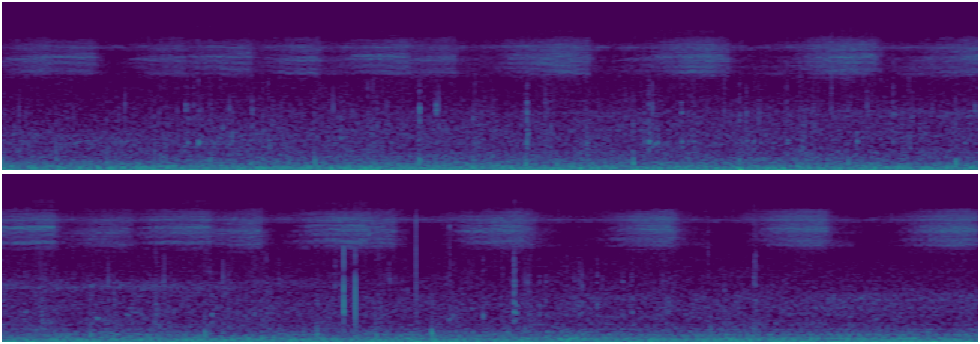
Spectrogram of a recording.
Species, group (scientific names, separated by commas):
Neotibicen robinsonianus, Cicadidae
